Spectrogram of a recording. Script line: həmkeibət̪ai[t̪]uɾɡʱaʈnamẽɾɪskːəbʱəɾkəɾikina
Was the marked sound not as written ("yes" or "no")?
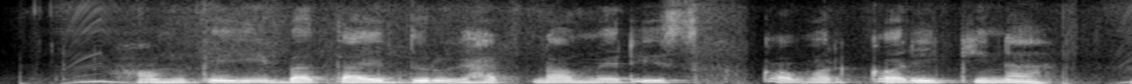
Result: yes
